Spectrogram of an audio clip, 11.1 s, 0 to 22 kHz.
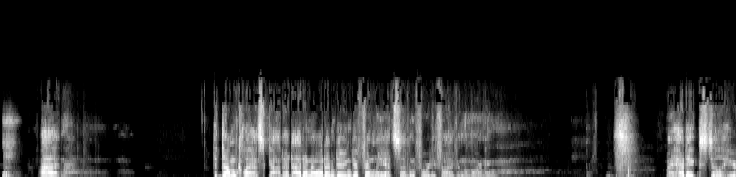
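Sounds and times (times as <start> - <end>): person breathing out sharply: 9.2 - 9.6.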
